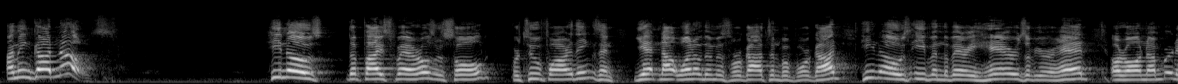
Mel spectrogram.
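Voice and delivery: preaching at full force. Acted. Pastor to the church, preaching at full force. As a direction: preach it out to the congregation.

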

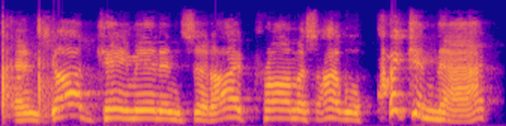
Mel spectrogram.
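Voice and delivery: high, building sermon cadence; emphatic preaching. Acted. Preacher telling the congregation of God's promise to Abraham, emphatic. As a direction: proclaim the promise with rising fervor.

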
